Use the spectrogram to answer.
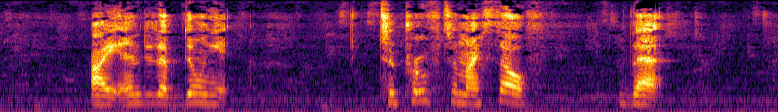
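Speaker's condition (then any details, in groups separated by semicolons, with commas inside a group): Cerebral palsy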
